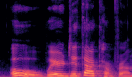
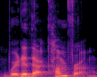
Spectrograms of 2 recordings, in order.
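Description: First: It sounds open and curious. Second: It sounds annoyed and accusing.

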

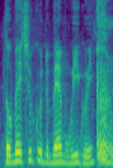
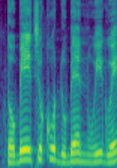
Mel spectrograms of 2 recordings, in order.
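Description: First: The name is said emphatically at a lower pitch. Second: The name is said emphatically at a higher pitch. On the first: "put more emphasis on his name" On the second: "More emphasis. Why'd you go higher?"

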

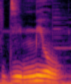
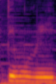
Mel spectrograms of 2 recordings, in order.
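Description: First: The word is said with English pronunciation. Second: The word is said like a Yoruba name. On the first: It is the English word meaning modest. The speaker calls it right. "It's the English word Demure" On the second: It is taken as a Yoruba personal name. The speaker calls it wrong. "It's not Demure"

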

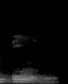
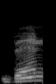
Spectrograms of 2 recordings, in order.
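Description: First: The vowel is long, as in teen. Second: The vowel is short, as in tin.

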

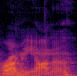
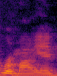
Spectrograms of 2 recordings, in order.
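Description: First: The name ends with an extra a vowel. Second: The name ends with the consonant n. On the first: The speaker calls it wrong. "not Ramayana" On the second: The speaker calls it right. "It's also Ramayan"

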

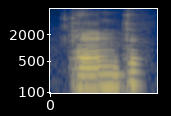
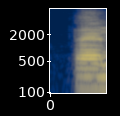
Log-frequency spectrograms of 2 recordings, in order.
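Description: First: The word ends with an added vowel. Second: The word ends on a bare consonant. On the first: "Bahasa Koreanya tente" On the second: "Tenda bahasa Inggrisnya kan tent"

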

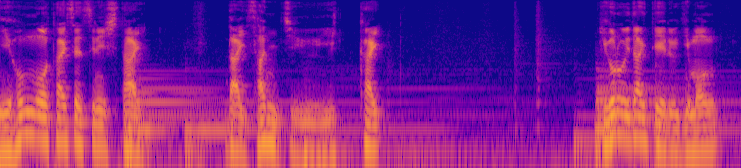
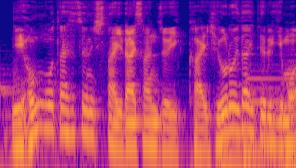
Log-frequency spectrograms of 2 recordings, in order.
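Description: First: It is spoken slowly and carefully. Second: It is spoken very fast and energetically. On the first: "できるだけ丁寧にゆったりとした正しい日本語で話します" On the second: "できるだけ早口でスピード感十分な日本語で話します"

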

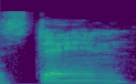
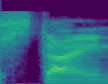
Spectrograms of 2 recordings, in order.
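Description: First: The name is said like the word 'stain'. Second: The name is said with a 'stine' sound. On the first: The speaker calls it wrong. "like a stain on your shirt" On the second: The speaker calls it right. "how dare you change it, Stein to Stain?"

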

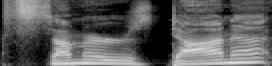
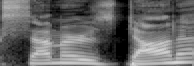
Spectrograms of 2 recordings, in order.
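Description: First: It is said more slowly. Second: It is said at normal speed.

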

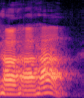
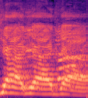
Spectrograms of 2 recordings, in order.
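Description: First: Each syllable starts with an H sound. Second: Each syllable starts with a J sound. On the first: It is read the Spanish way. "Y'all saying "ha ha ha,"" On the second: It is read the English way. "We're reading it in English and not in Spanish"

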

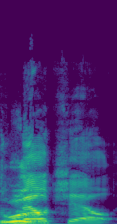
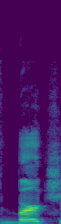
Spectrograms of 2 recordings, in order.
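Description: First: The name begins with a 'bel' sound. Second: The name begins with a 'bur' sound. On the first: The speaker calls it wrong. "I was calling him Belchell" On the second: The speaker calls it right. "It's Burchell"

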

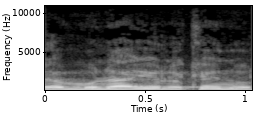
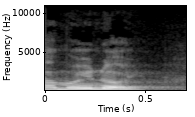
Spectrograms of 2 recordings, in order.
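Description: First: It is said with Sephardi vowels, ending -einu. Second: It is said with Ashkenazi vowels, ending -oynoy.

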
